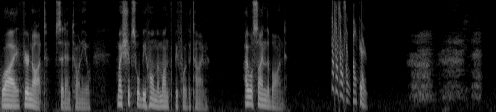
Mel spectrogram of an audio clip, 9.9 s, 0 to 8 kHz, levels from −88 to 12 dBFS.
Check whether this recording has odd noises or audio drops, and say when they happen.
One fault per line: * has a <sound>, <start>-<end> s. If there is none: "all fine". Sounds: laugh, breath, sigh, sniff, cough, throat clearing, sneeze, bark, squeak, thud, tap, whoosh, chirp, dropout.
* has a chirp, 6.6-7.4 s
* has a breath, 8.1-9.7 s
